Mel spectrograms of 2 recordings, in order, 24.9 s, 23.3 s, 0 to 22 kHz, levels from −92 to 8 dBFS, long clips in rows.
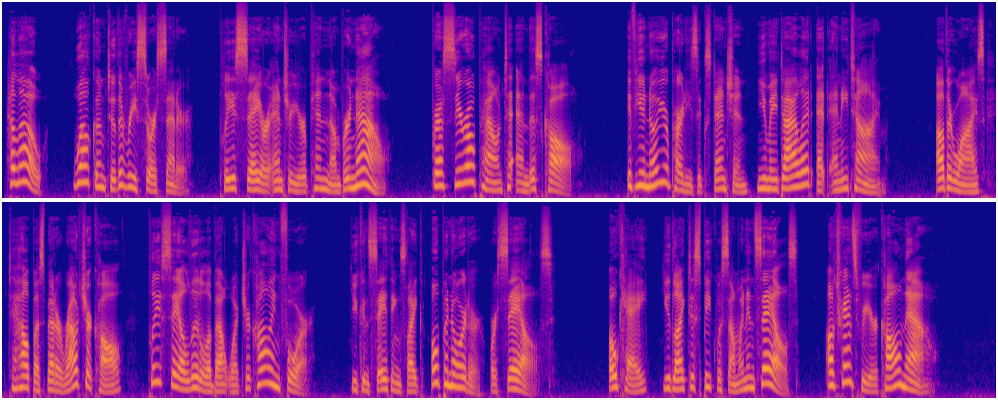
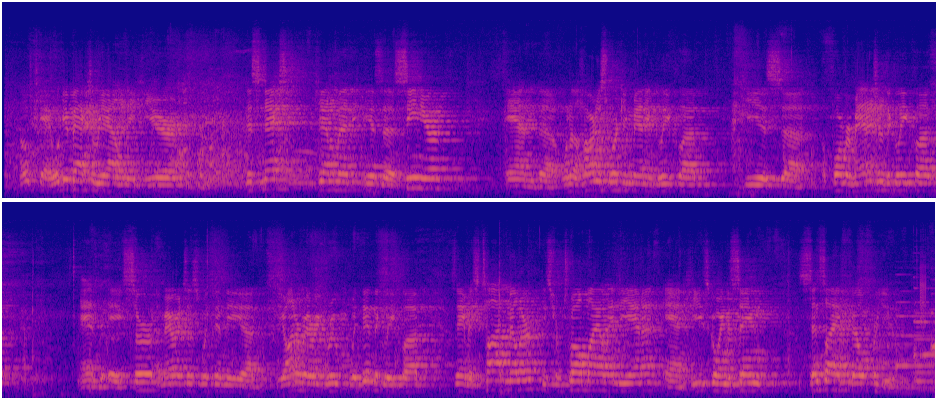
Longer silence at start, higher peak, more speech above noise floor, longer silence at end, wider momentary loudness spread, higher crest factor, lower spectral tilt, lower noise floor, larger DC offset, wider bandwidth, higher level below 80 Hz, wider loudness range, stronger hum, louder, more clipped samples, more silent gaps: about the same, 0.05 s vs 0.05 s; first, -4 dBFS vs -24 dBFS; first, 46 dB vs 21 dB; first, 0.85 s vs 0 s; about the same, 10 LU vs 9 LU; about the same, 18 dB vs 14 dB; about the same, -4 dB/octave vs -3 dB/octave; first, -67 dBFS vs -57 dBFS; neither; first, over 20 kHz vs 15 kHz; first, -54 dBFS vs -78 dBFS; about the same, 2 LU vs 2 LU; neither; first, -21 LUFS vs -37 LUFS; neither; neither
